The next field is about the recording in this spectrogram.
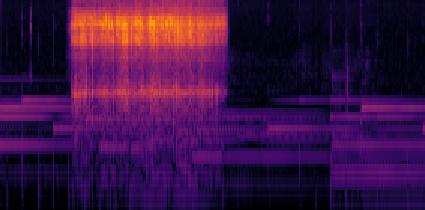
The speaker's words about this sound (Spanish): Dormida, roncaba sin ningún tipo de vacilaciones.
